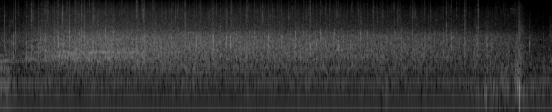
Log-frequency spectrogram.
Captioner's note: applause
